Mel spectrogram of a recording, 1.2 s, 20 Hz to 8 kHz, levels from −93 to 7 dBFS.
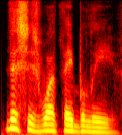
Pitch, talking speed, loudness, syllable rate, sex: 120 Hz, 245 wpm, -17 LUFS, 6.3 syllables/s, male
